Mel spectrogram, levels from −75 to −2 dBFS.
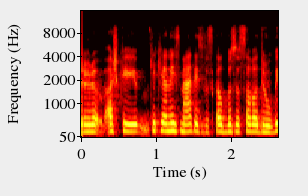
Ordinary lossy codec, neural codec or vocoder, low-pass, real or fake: Opus, 64 kbps; autoencoder, 22.05 kHz, a latent of 192 numbers a frame, VITS, trained on one speaker; 9.9 kHz; fake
